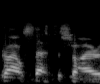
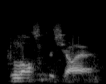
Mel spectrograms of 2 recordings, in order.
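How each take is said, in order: First: It is said with an American pronunciation. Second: It is said with a British pronunciation.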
